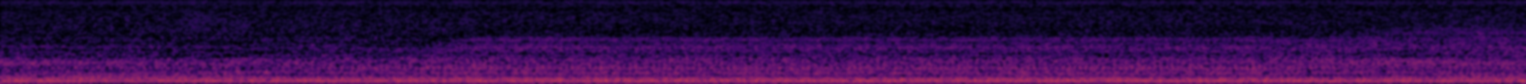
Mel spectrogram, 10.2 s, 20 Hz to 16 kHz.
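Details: BMW E46 320cd diesel at low engine and outside temperature: uneven, lumpy idle with low rumble that never smooths out; rough idle, cause not evident.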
